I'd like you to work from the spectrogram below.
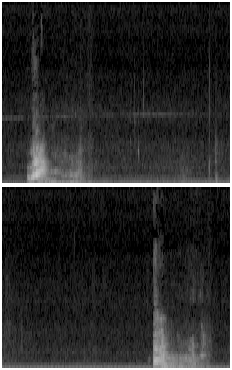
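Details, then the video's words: Koji, a Shiba Inu dog, venting frustration at not reaching his ball behind a TV stand; two short, harsh, grumbling yelps about seven seconds apart, with a steady low electrical hum indoors. "Koji the Japanese Shiba In makes strange noises"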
